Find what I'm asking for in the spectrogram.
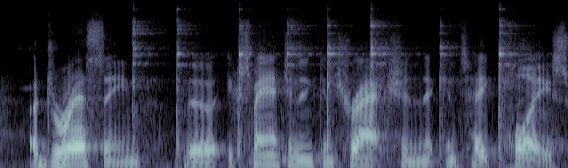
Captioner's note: mason hammering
